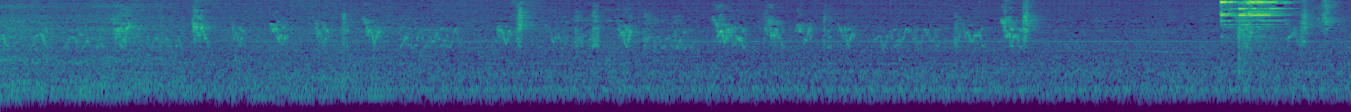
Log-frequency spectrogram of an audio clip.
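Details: Budgerigar singing while dancing, giving a long run of short, sharp chirps and clicks in an uneven chattering warble. A louder burst of noise comes near the end.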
